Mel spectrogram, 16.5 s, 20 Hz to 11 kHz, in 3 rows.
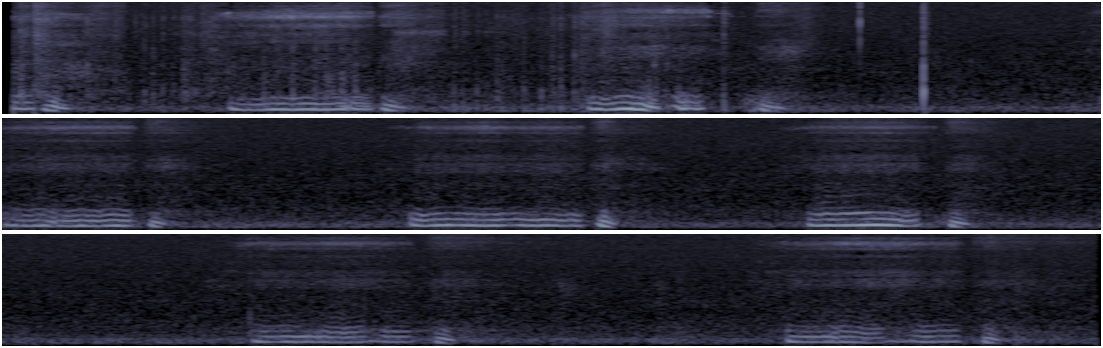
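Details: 4-month-old female Dachshund mix puppy (probably with Labrador) sitting in a travel bag: short, squeaky, whistling nasal sounds on each breath, about 8 breaths a minute, in a quiet room; puppy snoring.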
